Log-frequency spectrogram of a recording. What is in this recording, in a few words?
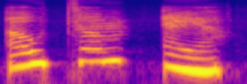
humanoid portrait female; Stellaris; humanoids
